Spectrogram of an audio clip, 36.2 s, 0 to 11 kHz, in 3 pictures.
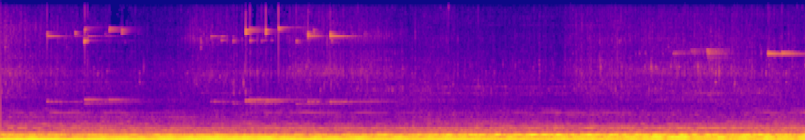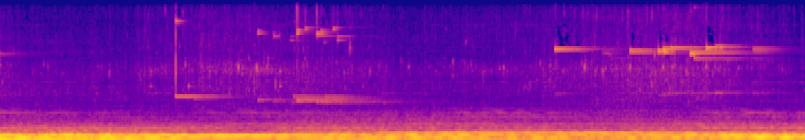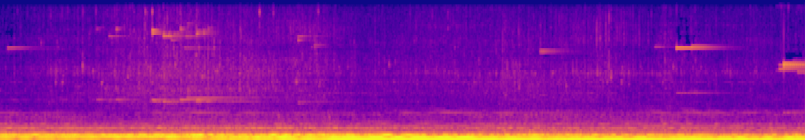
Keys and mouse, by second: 0.2 ctrl+s, 1.3 0, 2.6-5.2 drag, 10.9 click, 13.7 click, 14.7-16.0 ctrl+alt+drag, 17.1 ctrl+alt+click, 18.2 click, 18.9 click, 19.9-24.1 drag, 24.6 alt+click, 25.7 click, 25.9 alt+click, 28.0 click, 29.7-34.2 drag, 35.1 g, 35.4 click, 35.9-36.2 drag.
